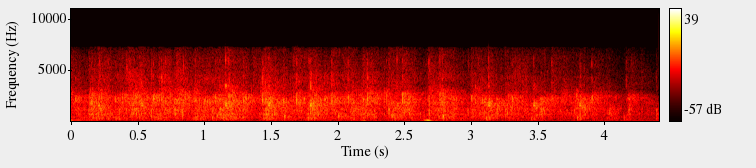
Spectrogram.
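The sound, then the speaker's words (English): A crowd applauds steadily, a dense wash of many hands clapping at once at an even, sustained level for several seconds, loud, with no voices standing out. “So let's hear it for Matthew”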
